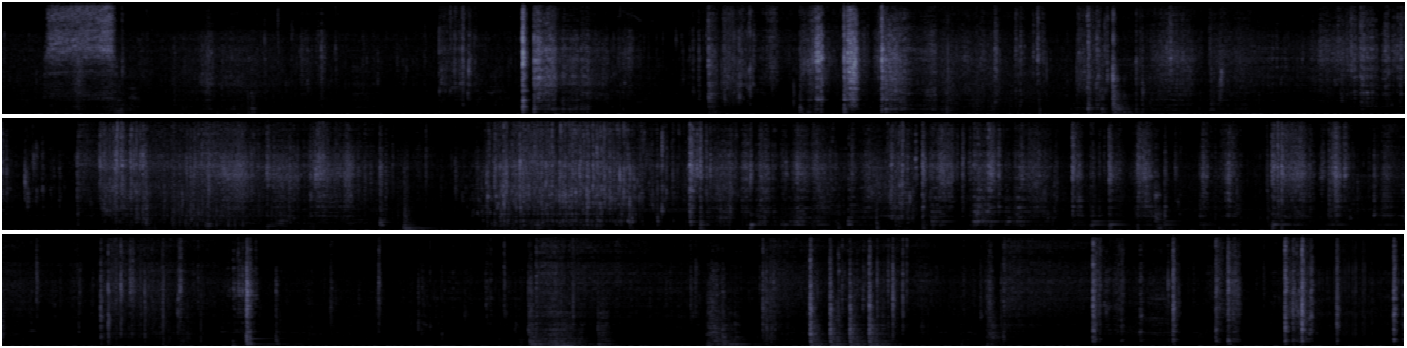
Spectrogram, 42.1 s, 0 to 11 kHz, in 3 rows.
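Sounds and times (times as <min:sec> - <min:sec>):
soft hissing of liquid: 0:00.4 - 0:01.2
pots and utensils clinking: 0:20.5 - 0:28.0.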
